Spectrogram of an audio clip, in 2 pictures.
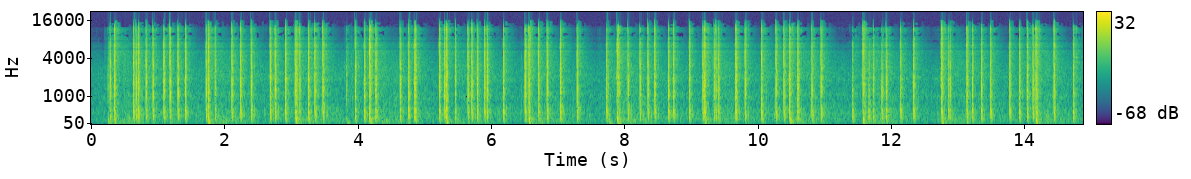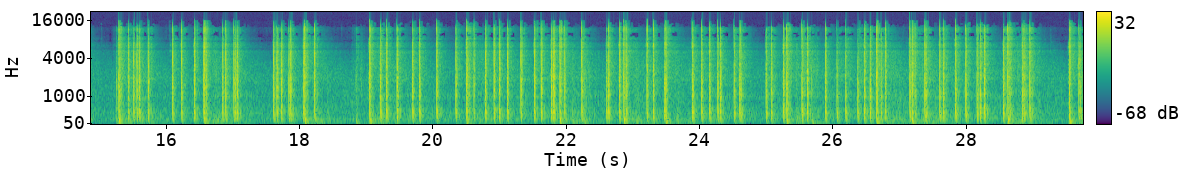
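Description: Fireworks display: a dense, continuous barrage of bangs, several a second, with only brief lulls.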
